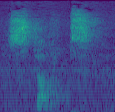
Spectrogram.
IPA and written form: stɒps (stops)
